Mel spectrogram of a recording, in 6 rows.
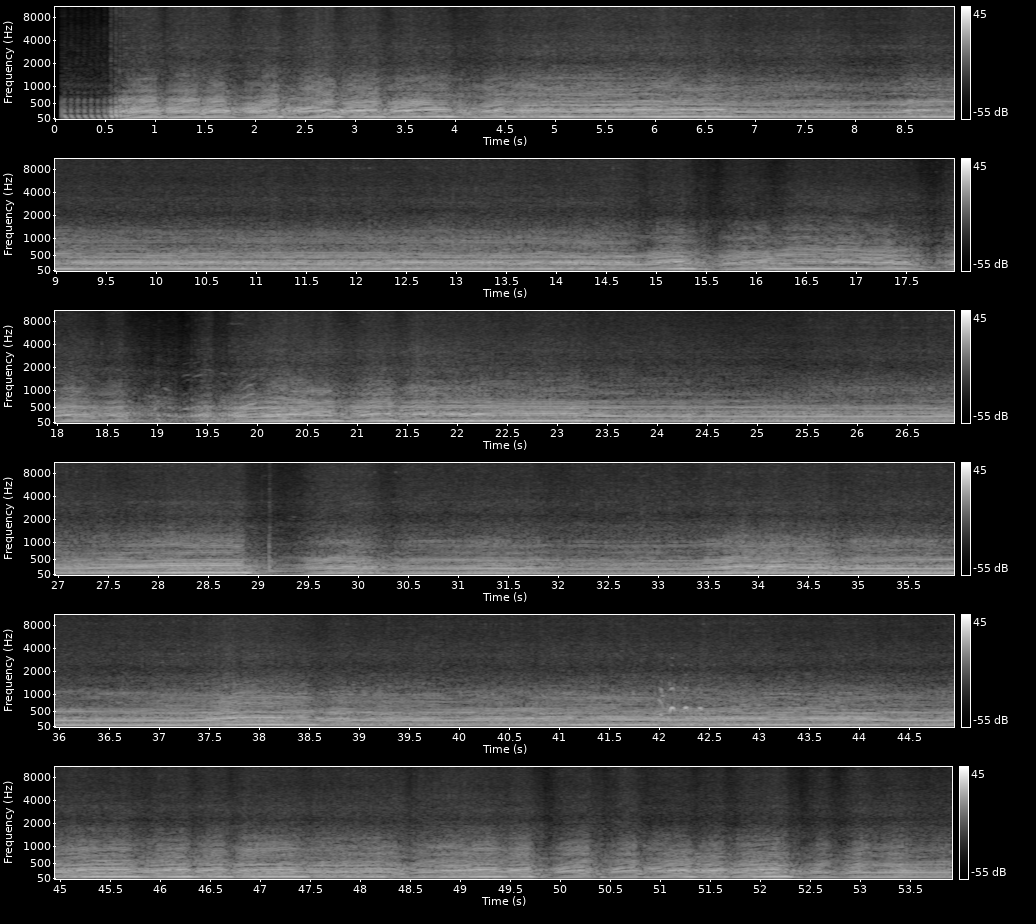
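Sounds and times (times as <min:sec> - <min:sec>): atv engine revving: 0:00.1 - 0:53.9.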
